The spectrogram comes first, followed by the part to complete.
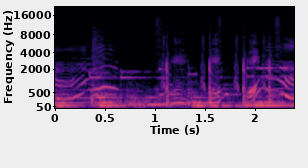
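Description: A cartoon character's wordless, sing-song taunting vocal sounds, the pitch swooping up and down, over steady background music.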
